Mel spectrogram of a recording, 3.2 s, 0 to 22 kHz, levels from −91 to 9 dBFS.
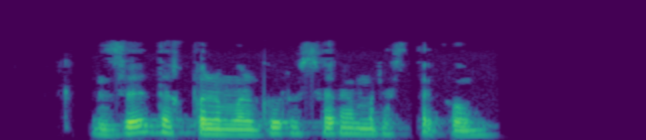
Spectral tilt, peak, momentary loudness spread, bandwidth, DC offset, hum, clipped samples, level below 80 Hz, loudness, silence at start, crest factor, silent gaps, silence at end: -6.5 dB/octave; -2 dBFS; 11 LU; 7.6 kHz; under 0.1%; none; under 0.1%; -62 dBFS; -22 LUFS; 0.45 s; 20 dB; none; 0.8 s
